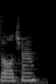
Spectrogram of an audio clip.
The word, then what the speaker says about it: Voltron: I said that right. It is Voltron.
